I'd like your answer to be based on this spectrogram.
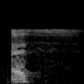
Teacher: لان السين حروفها ايه؟ ضعيفه، فيها رخاء وجريان صوت وفيها همس جريان نفس، فالصفير فيها اضعف شويه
